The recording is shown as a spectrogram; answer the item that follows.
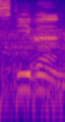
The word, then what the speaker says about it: Stephen: silent n so stephen is it steven or stefan i get called everything you get stefan stephen sometimes they don't even try to pronounce it my youngest son was named after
